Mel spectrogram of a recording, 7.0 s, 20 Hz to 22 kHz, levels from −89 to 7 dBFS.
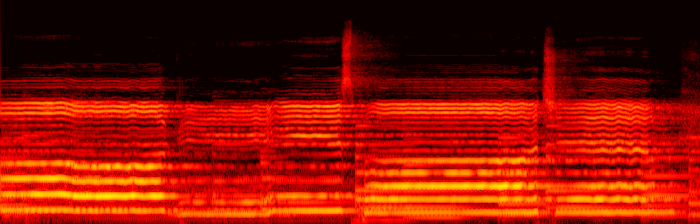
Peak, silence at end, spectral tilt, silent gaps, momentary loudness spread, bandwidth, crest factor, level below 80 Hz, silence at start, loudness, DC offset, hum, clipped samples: -12 dBFS; 0 s; -4 dB/octave; none; 12 LU; 12 kHz; 14 dB; -72 dBFS; 0 s; -26 LUFS; under 0.1%; none; under 0.1%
